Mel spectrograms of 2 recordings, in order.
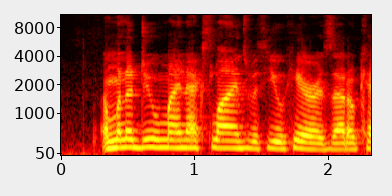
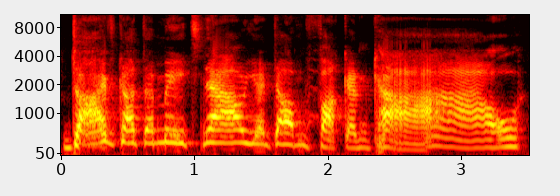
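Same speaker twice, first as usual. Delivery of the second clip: high-pitched mock scream at the cow; 8 semitones higher, slower than usual. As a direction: yell it like a madman who found his meats, slowing on the insult. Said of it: "screamed at his pet cow".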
